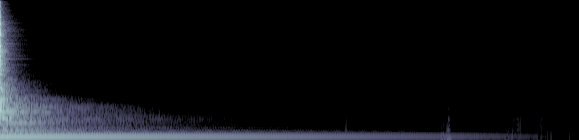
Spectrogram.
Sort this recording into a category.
Music > Solo percussion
